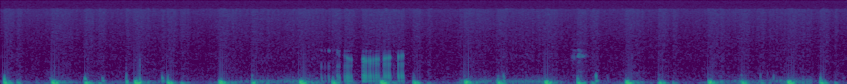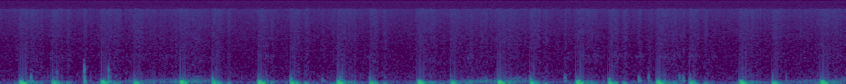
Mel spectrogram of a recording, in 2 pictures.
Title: 拍動強めな頸動脈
